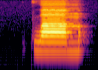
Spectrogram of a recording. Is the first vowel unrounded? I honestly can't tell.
yes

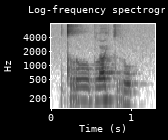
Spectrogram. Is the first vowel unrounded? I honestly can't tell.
yes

